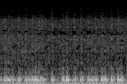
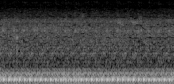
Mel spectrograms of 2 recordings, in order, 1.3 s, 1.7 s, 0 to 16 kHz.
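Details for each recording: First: Toyota 2E with 272-duration TRD-spec regrind camshaft, first cold startup after setting valve clearances: uneven loping idle that surges and dips, needs throttle to keep idling; normal lumpy performance-cam idle. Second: Toyota 2E engine after fitting a 272-duration TRD regrind camshaft, at idle before valve adjustment: quick even top-end ticking about three per second; valve clearances incorrect, later set to 0.008.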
